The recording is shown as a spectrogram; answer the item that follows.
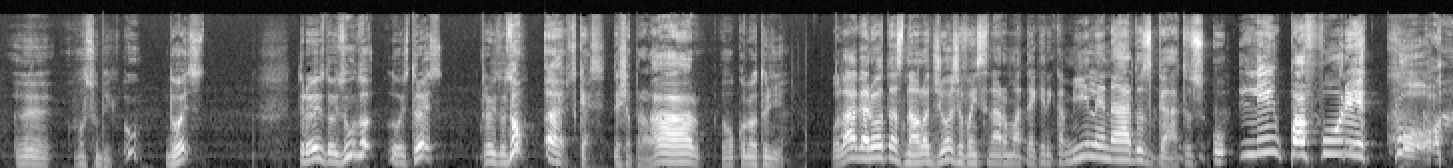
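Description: A man's put-on character voice, high-pitched and at a moderate pace. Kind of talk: comedic animal dub. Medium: dub.

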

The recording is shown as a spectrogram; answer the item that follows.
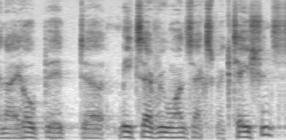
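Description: Vocal fry runs through a man's speech. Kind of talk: formal meeting remarks. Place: hall. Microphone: podium.

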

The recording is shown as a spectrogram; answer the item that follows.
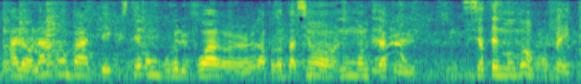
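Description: A woman at a fairly slow pace, ordinary pitch variation, crowd noise in the background. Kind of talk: casual vlog chat. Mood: cheerful, relaxed. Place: cafe.

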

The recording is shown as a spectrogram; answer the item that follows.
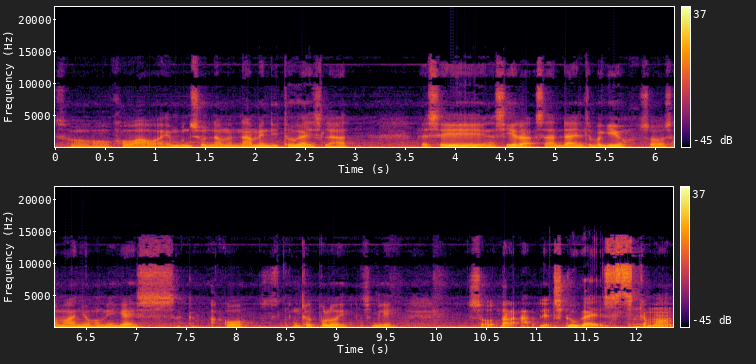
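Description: A man speaks at a moderate pace in a very deep, low voice with fairly even intonation, over noticeable background noise. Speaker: fishing vlogger. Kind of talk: casual vlog chat. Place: home room. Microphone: phone near.

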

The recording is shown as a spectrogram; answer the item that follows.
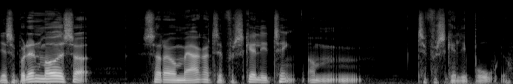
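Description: Against a quiet background with dry sound and no echo, a man with a fairly low pitch and vocal fry talks at a moderate pace with lively intonation. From Denmark. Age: 40s. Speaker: adventurer and former soldier; podcast guest. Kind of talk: casual interview. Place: office. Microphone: studio mic.

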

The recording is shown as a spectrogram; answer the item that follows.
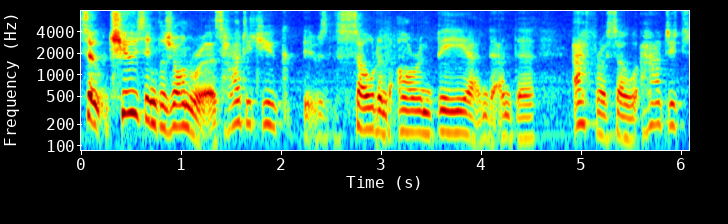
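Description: At a moderate pace, this voice has a dark, mellow tone and big pitch swings. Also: woman, low pitch for a woman.

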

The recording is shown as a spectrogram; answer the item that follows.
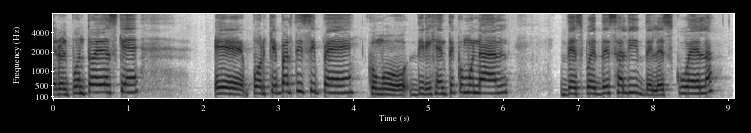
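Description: Against a quiet background, a woman speaks at a very slow pace with very even loudness and ordinary pitch variation. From Costa Rica, Alajuela rural highlands. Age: 60s. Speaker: local author; interview guest. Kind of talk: interview. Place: studio. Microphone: lapel.

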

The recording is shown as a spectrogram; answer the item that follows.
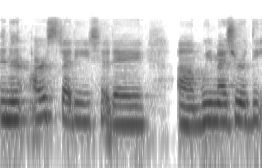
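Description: Speaking at a fairly quick pace with an American accent, a woman sounds somewhat breathy against a quiet background. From Chicago, US Midwest. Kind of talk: conference talk. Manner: frequent filler words (um, uh). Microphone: webcam.

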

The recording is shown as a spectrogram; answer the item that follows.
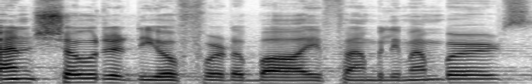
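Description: A man speaks at a medium pitch against a quiet background. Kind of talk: fervent sermon with repeated exhortations to confess sins. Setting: online Mass, recorded. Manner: emphatic, pleading, repetitive; animated, urgent. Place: church. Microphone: podium.

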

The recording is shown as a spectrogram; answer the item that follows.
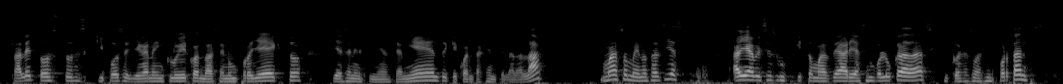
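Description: At a very fast pace, a man speaks at a fairly high pitch with ordinary pitch variation. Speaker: tech speaker. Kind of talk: conference talk. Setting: stage with audience. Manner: casual, joking. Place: meeting room.

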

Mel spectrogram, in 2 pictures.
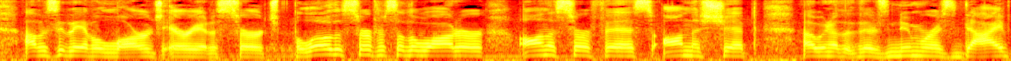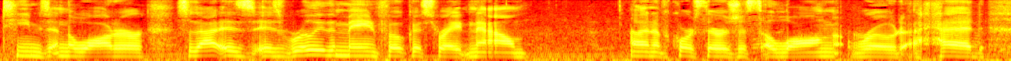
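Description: A woman with a fairly low pitch speaks at a fairly quick pace with fairly even intonation and very even loudness, the sound dry with no echo and light noise behind her. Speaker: TV news field reporter. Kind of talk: live news report. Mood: serious, somber. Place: waterside.

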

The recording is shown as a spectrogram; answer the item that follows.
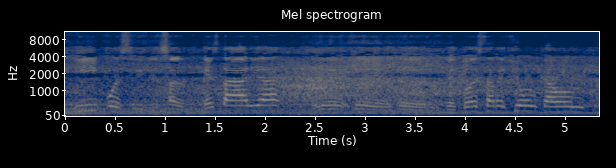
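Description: Over loud background noise, a man speaks at a very slow pace in a dry sound with no echo. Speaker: motorcycle travel vlogger. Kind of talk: casual vlog chat. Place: street. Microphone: phone near.

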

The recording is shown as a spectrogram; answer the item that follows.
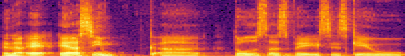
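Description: This is a man speaking with a Spanish accent. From Canary Islands, Spain. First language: Spanish (speaking Portuguese). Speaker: language learner; podcast guest. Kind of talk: casual chat. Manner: halting. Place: home room. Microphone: studio mic.

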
